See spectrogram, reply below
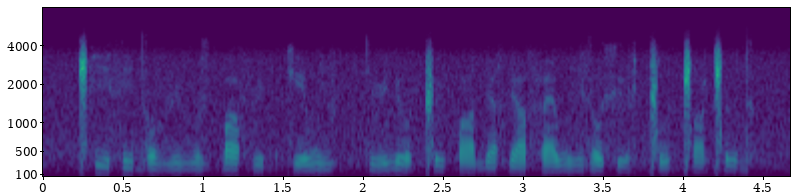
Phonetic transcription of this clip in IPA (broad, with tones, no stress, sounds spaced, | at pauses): ǁʰ i˥˨ s i˥˨ d o˥˨ v y˦ v u˦ z p ɑ˥˨ f y˨˩˦ p kʲ e˨˥ w i˨˥ v tː y˨˥ lʲ o˨˩ ǁ y˨˩ p ɑ˨˩ d ɾʲ ɑ˥˨ s ɾʲ ɑ˨˥ f æ˨˥ w i˨˥ z o˦ xʲ ɯ˨˩ z ǁ u˨˥ ǁ ɑ˨˥ ǁ ɯ˦ d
